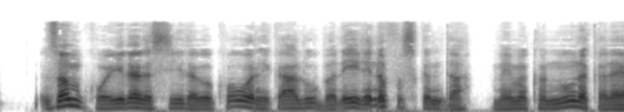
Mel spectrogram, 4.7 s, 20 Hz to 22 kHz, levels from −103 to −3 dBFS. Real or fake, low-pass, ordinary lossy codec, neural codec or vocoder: fake; 10.8 kHz; MP3, 48 kbps; codec, 16 kHz in and 24 kHz out, 0.4 kbps, LongCat-Audio-Codec, two codebook decoder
